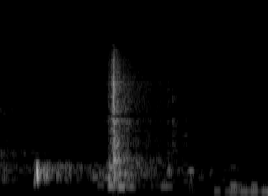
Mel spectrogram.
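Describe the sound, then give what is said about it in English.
A door being unlocked: a small click, then a sharper metallic clack that rings briefly and fades, with soft low thumps afterward. No one speaks. “you want to unlock this door?”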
